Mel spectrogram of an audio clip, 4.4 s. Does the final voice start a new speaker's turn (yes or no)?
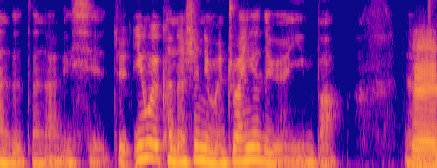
yes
